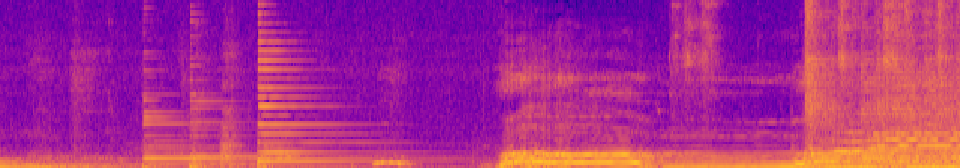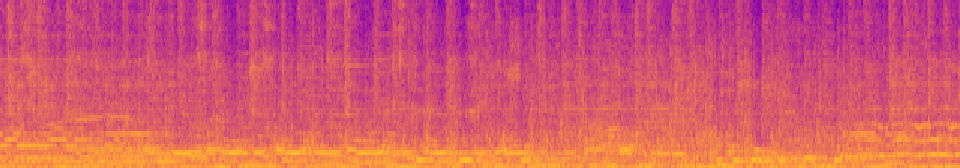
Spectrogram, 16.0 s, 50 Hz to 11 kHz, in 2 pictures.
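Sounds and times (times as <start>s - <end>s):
acoustic guitar picking notes: 0.0s - 16.0s
blues harmonica: 6.7s - 16.0s.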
